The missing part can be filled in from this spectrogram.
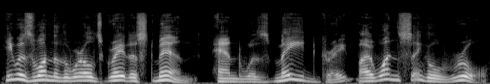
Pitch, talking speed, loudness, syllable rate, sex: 160 Hz, 195 wpm, -17 LUFS, 4.3 syllables/s, male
